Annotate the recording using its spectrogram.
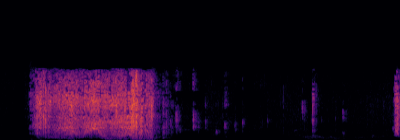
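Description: Short crunching rustles of soil and dry plant debris as a garden pole is pulled up from the bed: one about half a second long near the start, a few faint ticks, then another starting at the very end.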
